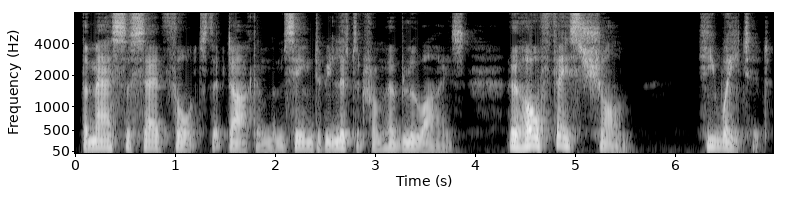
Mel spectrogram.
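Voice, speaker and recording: A man narrating classic literature as an audiobook, with a husky voice and measured storytelling manner. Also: mid-range voice, animated.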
